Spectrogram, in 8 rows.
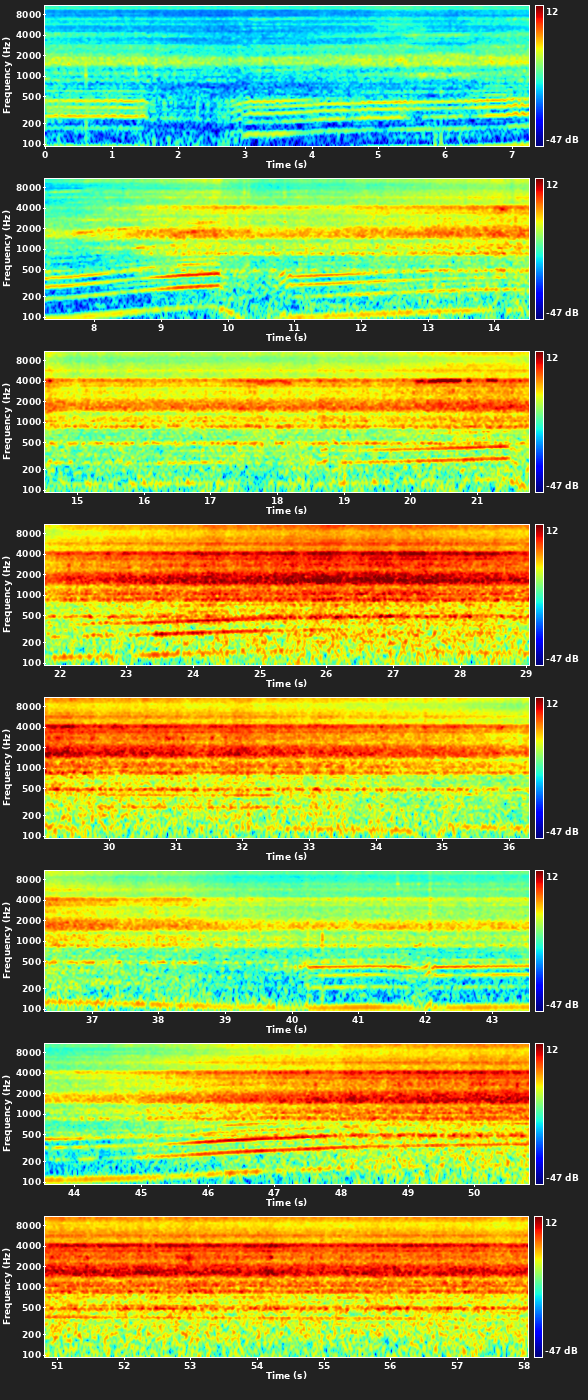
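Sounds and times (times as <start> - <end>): vehicle engine accelerating: 2.8 - 58.0.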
